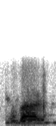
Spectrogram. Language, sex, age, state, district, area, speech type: Assamese, male, 60+, Assam, Darrang, rural, conversation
